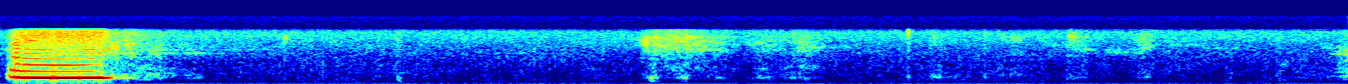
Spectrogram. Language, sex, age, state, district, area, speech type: Dogri, female, 18-30, Jammu and Kashmir, Reasi, rural, conversation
